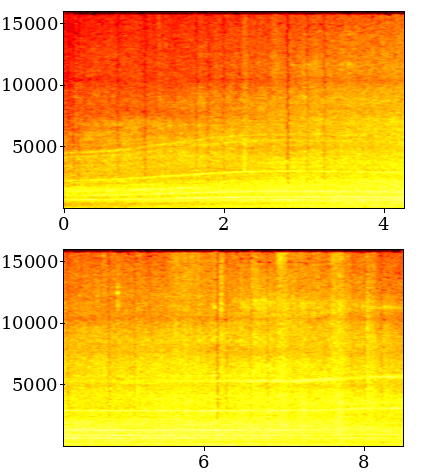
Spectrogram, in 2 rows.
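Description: EWS Class 66 diesel locomotive passing close by under power, its two-stroke V12 engine running with a whine whose pitch climbs over the first couple of seconds. It grows louder as the locomotive draws level and passes.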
